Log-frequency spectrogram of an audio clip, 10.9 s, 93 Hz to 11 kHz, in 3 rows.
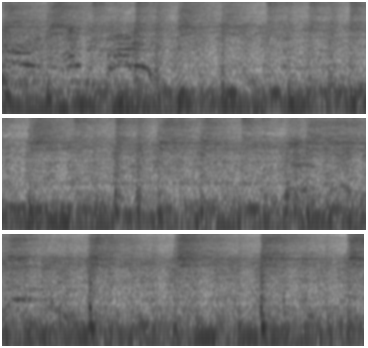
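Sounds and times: punk band playing live: 0:00.0 - 0:10.9.

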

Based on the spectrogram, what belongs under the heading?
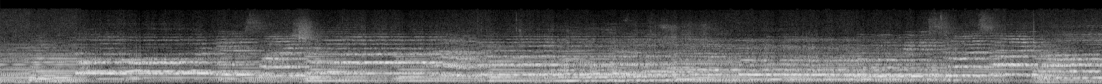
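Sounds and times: mixed choir singing: 0:00.0 - 0:11.0
piano accompaniment: 0:00.0 - 0:11.0.

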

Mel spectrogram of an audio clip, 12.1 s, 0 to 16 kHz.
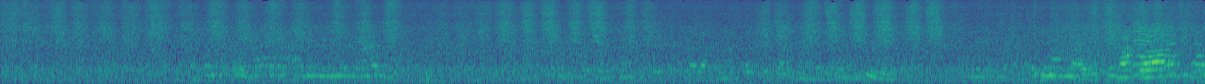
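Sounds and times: stiff brush scrubbing wet cement: 0:00.0 - 0:12.0.

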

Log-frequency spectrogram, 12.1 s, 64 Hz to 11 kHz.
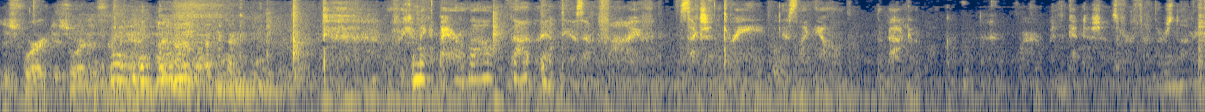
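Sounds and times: low steady hum: 0:00.0 - 0:12.0
person whispering: 0:05.6 - 0:09.5, 0:10.2 - 0:12.0.

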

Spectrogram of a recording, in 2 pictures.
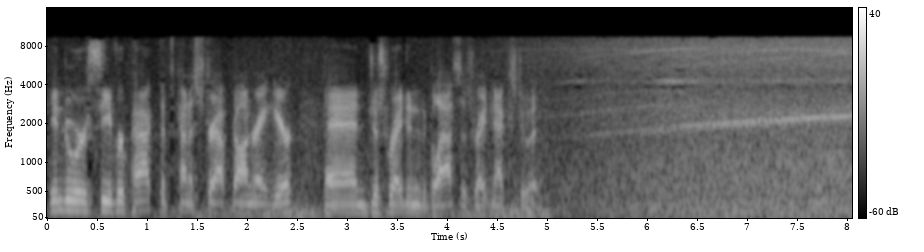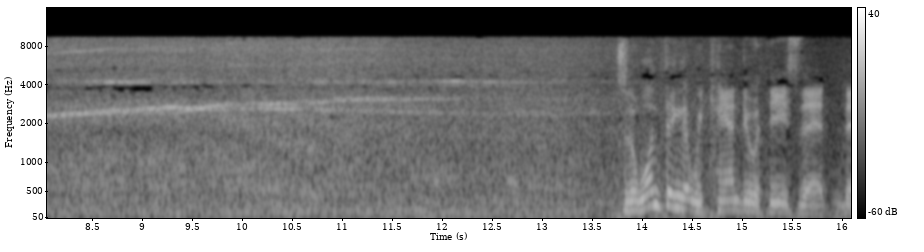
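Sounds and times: faint rising whine: 0:04.2 - 0:16.0
drone propellers whirring: 0:04.6 - 0:15.4.

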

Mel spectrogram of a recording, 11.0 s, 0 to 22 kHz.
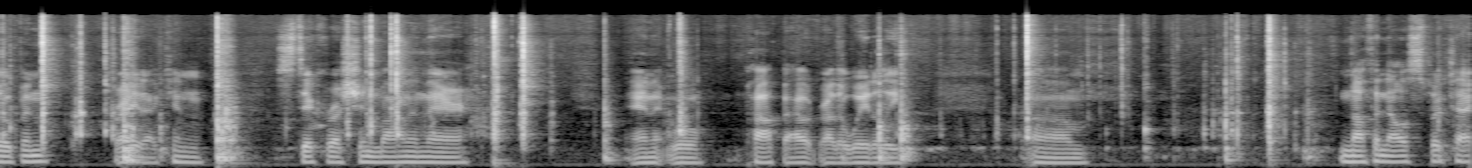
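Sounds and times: plastic cover snapping shut: 0:02.7 - 0:04.2.

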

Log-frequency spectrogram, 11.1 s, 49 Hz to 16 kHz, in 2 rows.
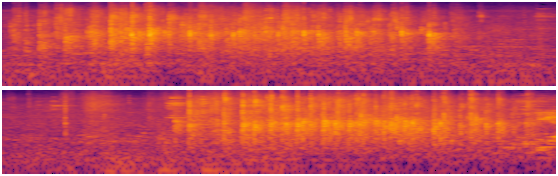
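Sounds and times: audience applauding: 0:00.0 - 0:04.8, 0:07.2 - 0:11.0.

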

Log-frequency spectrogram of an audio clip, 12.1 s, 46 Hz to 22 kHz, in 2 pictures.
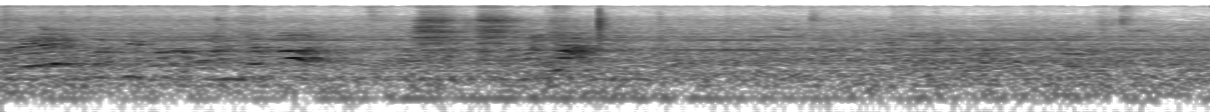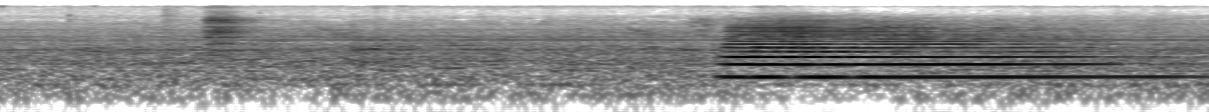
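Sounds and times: train rolling on track: 0:00.0 - 0:12.0.

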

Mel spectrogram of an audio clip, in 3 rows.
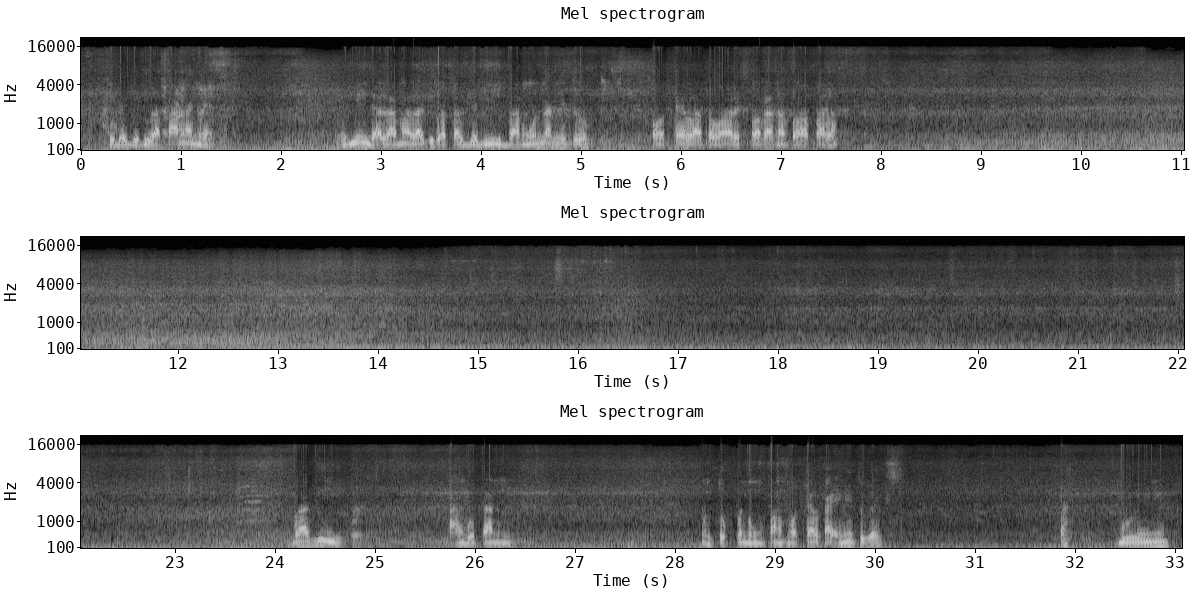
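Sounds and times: road and traffic noise: 0:00.0 - 0:33.0.

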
